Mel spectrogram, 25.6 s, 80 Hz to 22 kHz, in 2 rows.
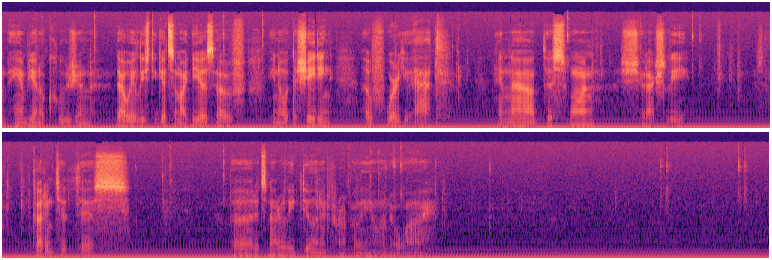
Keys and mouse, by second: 0.6-3.6 drag, 3.8-5.0 middle drag, 5.0 click, 7.3 ctrl+z, 8.3 ctrl+z, 9.2-10.4 drag, 10.5 z, 12.1 z, 13.1 ctrl+KP_Subtract, 17.7 ctrl+z, 19.3 click, 19.9 z, 23.7-25.5 right drag.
